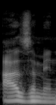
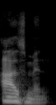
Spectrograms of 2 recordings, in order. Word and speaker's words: amen: Oh, you're saying why did I say the aamin and not the amen? Amin. Aamin. Aamin. Okay. Yeah. You're saying I'm pronouncing the kataash.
